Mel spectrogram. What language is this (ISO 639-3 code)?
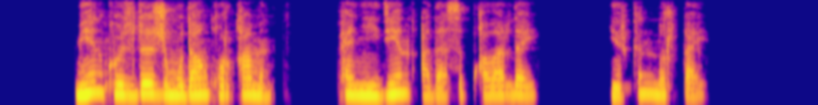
kaz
